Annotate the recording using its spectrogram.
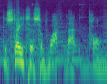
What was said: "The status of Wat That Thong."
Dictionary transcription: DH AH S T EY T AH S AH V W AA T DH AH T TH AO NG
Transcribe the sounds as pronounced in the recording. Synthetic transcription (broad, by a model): DH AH S T EY T AH S AH V W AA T DH AH T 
